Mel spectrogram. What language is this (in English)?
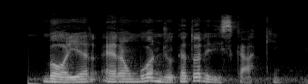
Italian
